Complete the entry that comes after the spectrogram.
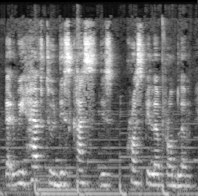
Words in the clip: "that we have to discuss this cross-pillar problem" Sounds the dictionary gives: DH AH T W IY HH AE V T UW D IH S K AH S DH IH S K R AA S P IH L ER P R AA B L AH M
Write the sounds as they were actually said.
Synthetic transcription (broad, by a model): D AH T W IY HH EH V T UW D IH S K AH S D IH S K R AA S P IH L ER P R AA B L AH M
